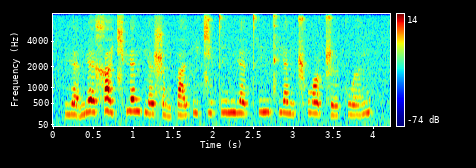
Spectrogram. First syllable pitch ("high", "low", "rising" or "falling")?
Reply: low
